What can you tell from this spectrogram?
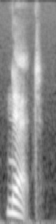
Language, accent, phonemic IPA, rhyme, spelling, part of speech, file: English, US, /nɛt/, -ɛt, net, noun / verb / adjective / adverb, En-us-net.ogg
- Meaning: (noun) 1. A mesh of string, cord or rope 2. A device made from such mesh, used for catching fish, butterflies, etc 3. A device made from such mesh, generally used for trapping something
